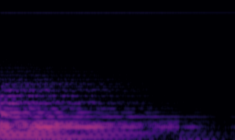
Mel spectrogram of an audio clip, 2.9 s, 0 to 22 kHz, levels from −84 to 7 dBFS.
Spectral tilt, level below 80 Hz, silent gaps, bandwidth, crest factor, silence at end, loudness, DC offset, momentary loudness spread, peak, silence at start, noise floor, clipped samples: -8 dB/octave; -56 dBFS; none; 16.5 kHz; 16 dB; 0 s; -47 LUFS; under 0.1%; 21 LU; -32 dBFS; 0 s; -68 dBFS; under 0.1%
